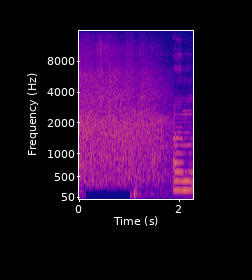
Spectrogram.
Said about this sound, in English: But yeah, we need to give him a round of applause.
